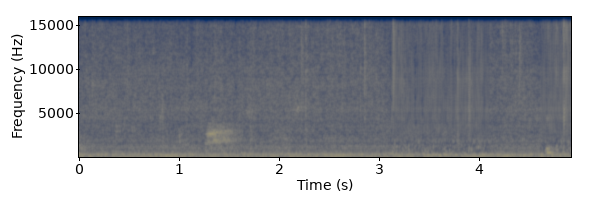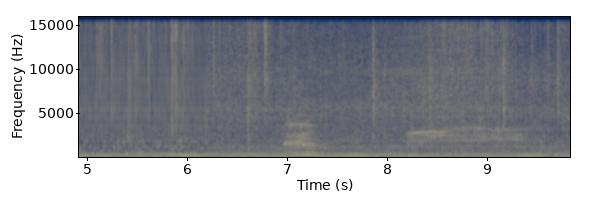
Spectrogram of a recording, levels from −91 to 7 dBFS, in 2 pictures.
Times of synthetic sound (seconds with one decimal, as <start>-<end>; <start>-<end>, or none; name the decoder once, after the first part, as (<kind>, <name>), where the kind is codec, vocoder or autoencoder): 3.1-4.1 (vocoder, BigVGAN v2); 4.6-6.2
